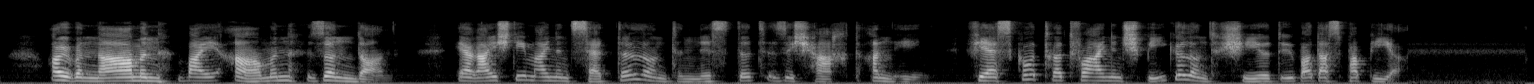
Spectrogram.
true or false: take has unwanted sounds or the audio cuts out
false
